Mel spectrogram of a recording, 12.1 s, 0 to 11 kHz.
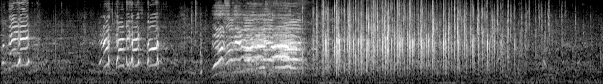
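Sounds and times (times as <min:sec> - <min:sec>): loud drawn-out shout: 0:04.2 - 0:06.2
audience applauding: 0:06.2 - 0:11.3.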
